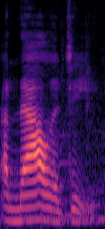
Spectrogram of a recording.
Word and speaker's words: analogy: and analogy an analogy how many syllables are we do we hear in this word analogy four four four and where is this where is the stress analogy 4 two good watch me and do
